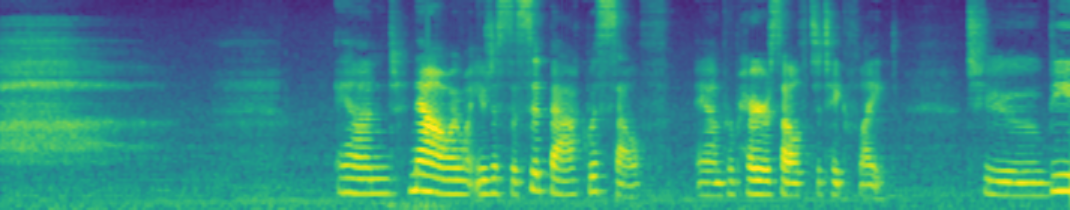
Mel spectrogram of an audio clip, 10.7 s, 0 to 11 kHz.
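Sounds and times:
deep breath in and out: 0.0 - 3.0, 9.1 - 9.7
speech: 3.4 - 9.0, 9.7 - 10.7.

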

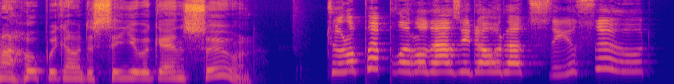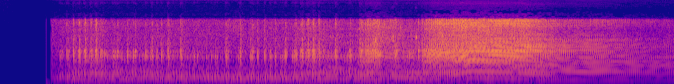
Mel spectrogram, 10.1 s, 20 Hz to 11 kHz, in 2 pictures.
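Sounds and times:
speech: 0.0 - 4.9
motorbike engine revving as rider pulls away: 5.4 - 10.1.

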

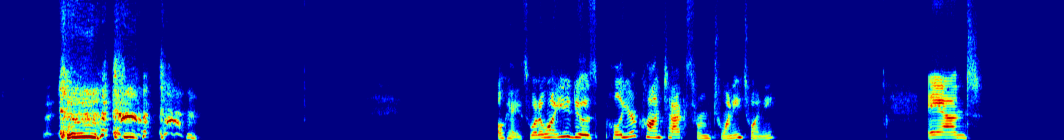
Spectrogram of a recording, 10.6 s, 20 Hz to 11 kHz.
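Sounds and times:
speech: 0.4 - 2.0, 5.0 - 7.8, 9.3 - 9.9
rough raspy throaty cough: 0.5 - 2.0.

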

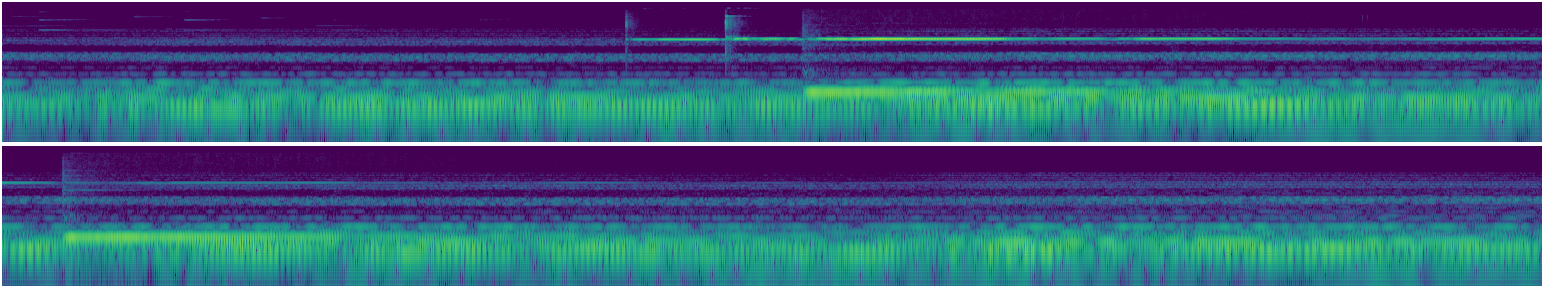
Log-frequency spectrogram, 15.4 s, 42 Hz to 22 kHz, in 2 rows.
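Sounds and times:
soothing music with low tones: 0.0 - 15.4
struck tuning forks ringing: 3.1 - 11.7.

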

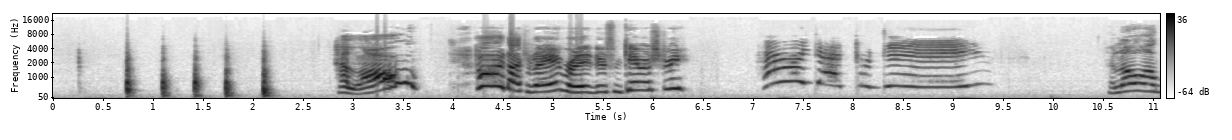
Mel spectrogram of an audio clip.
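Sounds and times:
firm knocks on a door: 0.7 - 2.3
speech: 2.9 - 3.6, 4.2 - 6.4, 10.6 - 11.0.

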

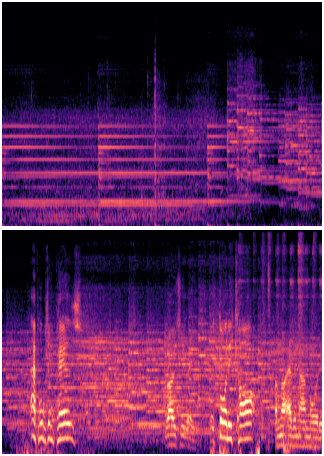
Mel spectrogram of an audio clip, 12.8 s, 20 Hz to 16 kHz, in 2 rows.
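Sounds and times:
great church bell peal: 0.0 - 12.8
speech: 7.0 - 8.2, 9.7 - 12.8.

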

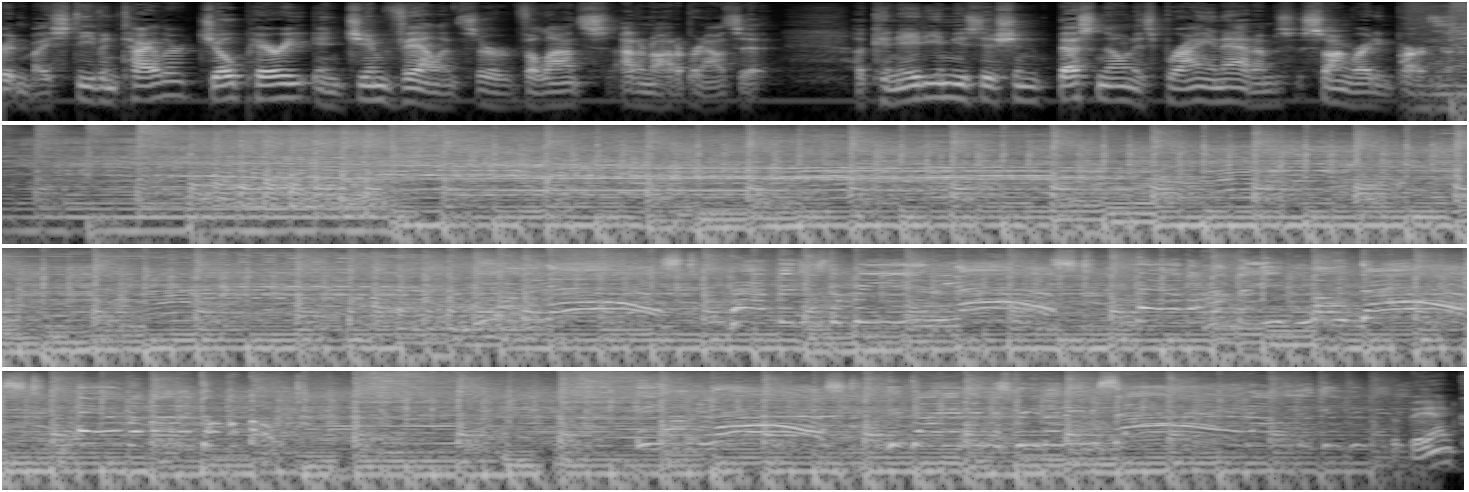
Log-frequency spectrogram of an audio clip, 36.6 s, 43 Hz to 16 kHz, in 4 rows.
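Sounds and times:
speech: 0.0 - 9.7
distorted guitars in a hard rock song: 8.9 - 36.3
heavy pounding drums in a hard rock song: 9.1 - 36.2
shouted wailing vocal in a hard rock song: 9.9 - 35.7.

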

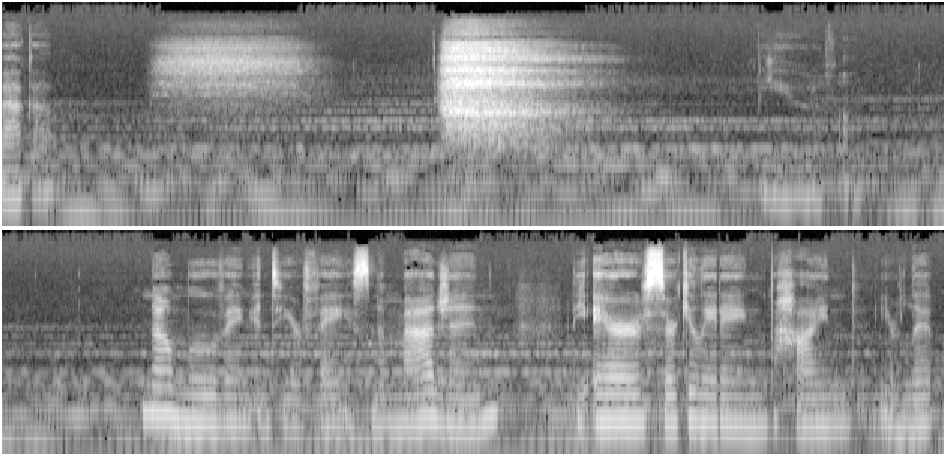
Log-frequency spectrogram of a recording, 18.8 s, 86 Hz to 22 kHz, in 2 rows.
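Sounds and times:
low drone: 0.0 - 18.8
speech: 0.2 - 0.6, 10.9 - 14.5, 15.2 - 18.8
slow breaths drawn in through the nose during post-workout breathwork: 1.5 - 3.5, 4.2 - 6.6.

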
